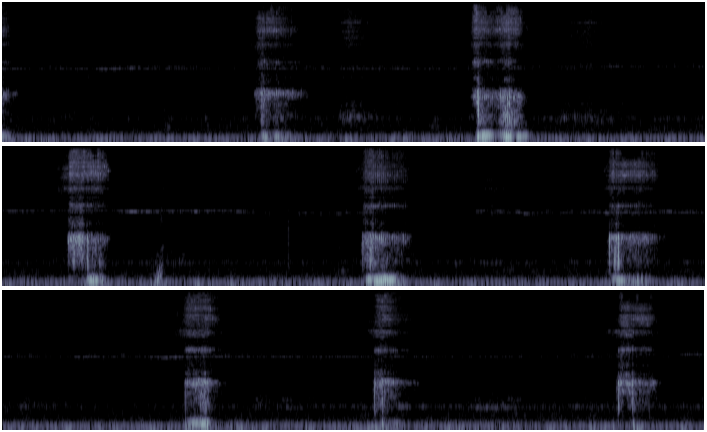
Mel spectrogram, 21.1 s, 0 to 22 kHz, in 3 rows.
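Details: Infant aged 250 days snoring lightly during sleep: faint, soft snorting breath noises recurring every two to three seconds, about 21 a minute, over steady room hum.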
